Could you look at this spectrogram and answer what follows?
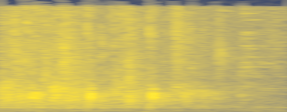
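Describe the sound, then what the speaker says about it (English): Audience applause at a St Patrick's lunch in New York, a short, moderately loud burst of clapping from a room of people that holds steady through the moment without fading out. "I think if we give him applause, maybe he'll do it again."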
